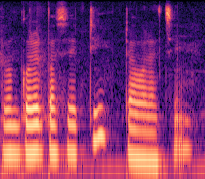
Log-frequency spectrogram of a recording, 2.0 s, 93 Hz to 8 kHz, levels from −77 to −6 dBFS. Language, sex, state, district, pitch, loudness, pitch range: Bengali, female, Assam, Hailakandi, 180 Hz, -17 LUFS, 160-190 Hz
